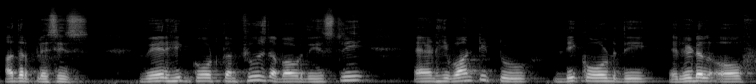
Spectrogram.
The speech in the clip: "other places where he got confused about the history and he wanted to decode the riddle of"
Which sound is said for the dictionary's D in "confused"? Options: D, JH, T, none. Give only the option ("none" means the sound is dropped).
D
